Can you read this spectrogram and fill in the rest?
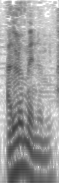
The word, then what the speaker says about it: aluminum: How do you pronounce aluminium in American English? – Aluminum. – Aluminum.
